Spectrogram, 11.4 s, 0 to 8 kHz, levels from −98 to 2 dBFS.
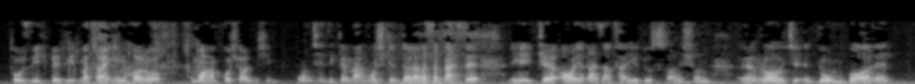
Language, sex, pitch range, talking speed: Persian, male, 145-195 Hz, 120 wpm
